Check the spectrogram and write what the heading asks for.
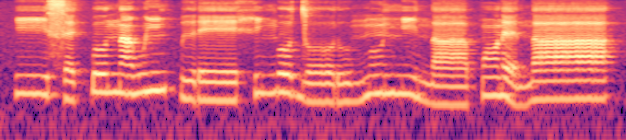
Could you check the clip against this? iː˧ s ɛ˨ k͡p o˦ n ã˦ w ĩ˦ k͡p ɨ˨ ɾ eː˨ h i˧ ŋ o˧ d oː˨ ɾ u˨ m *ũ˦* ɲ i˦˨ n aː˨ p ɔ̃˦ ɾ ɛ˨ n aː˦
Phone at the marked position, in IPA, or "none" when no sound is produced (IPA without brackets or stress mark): ũ˦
